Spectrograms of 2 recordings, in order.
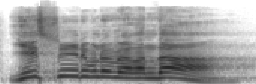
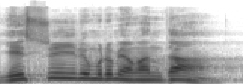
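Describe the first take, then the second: First: It is said loudly, with bold force. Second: It is said quietly, with little force. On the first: The speaker calls it right. "담대하게 선포하십시오" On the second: The speaker calls it wrong. "제가 너무 작게 말했죠"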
